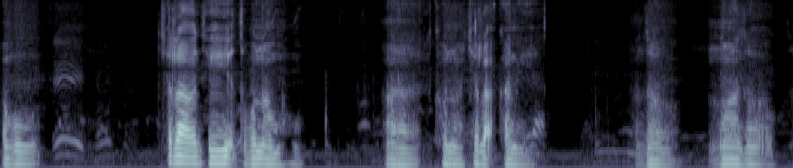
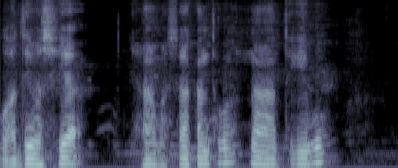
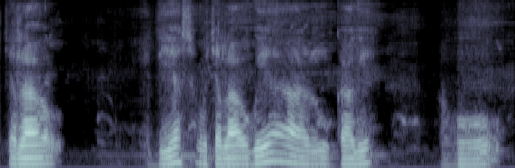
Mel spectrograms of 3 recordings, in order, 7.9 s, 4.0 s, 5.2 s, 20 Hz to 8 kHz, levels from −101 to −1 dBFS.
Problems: none marked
